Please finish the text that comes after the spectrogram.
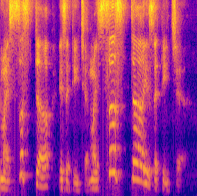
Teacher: the stress on the word sister tells or gives the meaning that it is my sister who is a teacher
